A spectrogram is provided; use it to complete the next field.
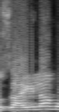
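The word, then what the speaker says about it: xylem: तो उसमें पढ़ा था जो जाइलम होता है भाई ठीक है इसका मतलब होता है एक्स वाई एल ई M English में यही स्पेलिंग लिखते हैं हम ठीक है जाई का मतलब होता है क्या?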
